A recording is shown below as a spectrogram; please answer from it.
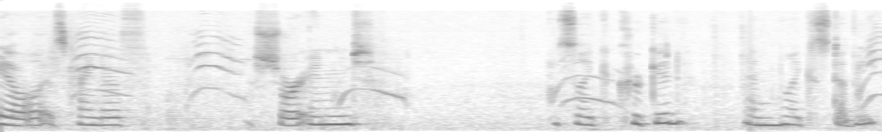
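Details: Bottle-fed foster kitten Harper with Kitten Rescue volunteers in Los Angeles: bursts of short, bending, high-pitched mews, interleaved with a woman's voice speaking to her indoors.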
